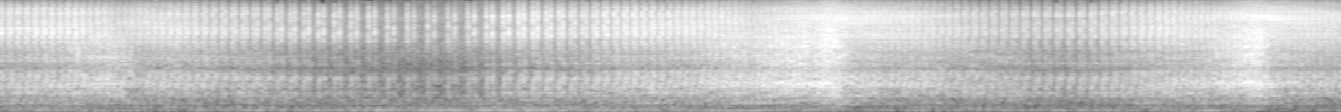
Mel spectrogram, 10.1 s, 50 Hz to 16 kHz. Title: Saab 3.0L bad lifter, rod knock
